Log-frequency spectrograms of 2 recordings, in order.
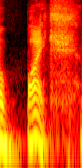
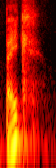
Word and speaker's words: BAIC: Now, bike. I think that's how you pronounce it. Not bake. – Bike. – Bike. – B-A-I-C. – B-A-I-C.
